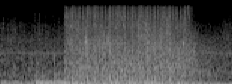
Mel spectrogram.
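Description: Enemy gunfire rattles in Uncharted: Drake's Fortune, a dense continuous burst of shots that starts abruptly and holds for a couple of seconds before easing off.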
